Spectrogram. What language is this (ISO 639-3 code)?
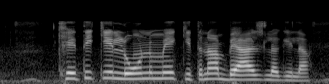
bho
